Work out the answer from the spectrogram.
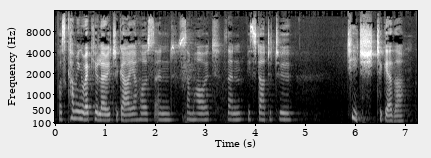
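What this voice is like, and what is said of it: German accent in English. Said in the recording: “my accent. I'm not from Scotland. Somebody said, are you Scottish? I'm from Germany.”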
